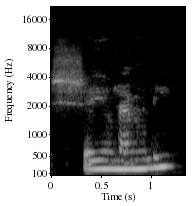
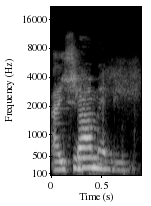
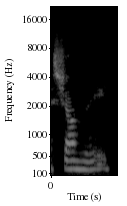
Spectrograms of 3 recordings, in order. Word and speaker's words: Shamali: I might be butchering your name, but Shayamali? Family, actually. How do you say it? Family. Shamali. Okay. I mean, I hope I'm saying it right this time. Shamali, are you here? Yeah, it's Shamali.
